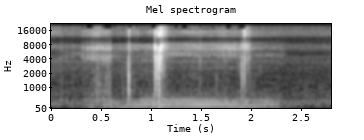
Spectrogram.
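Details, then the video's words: Sleeping French Bulldog Shturm gives a short, low, buzzing snore with a steady rumble, broken by a few sharp clicks. "Французский бульдог Штурм Вот так Спит и Храпит"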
